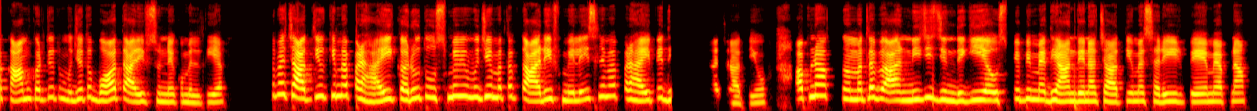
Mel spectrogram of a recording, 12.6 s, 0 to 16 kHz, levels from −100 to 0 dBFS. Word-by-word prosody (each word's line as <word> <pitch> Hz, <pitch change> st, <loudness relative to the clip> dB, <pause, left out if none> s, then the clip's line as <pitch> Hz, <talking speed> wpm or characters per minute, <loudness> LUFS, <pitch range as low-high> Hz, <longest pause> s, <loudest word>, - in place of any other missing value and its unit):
काम 275 Hz, +5 st, +3 dB
करती 310 Hz, +2 st, -6 dB
हूँ, 345 Hz, -, -10 dB
तो 315 Hz, -, -7 dB
मुझे 275 Hz, +2 st, -4 dB
तो 345 Hz, +2 st, -9 dB
बहुत 265 Hz, +3 st, +1 dB
तारीफ़ 230 Hz, -4 st, +2 dB
सुनने 225 Hz, -1 st, -4 dB
को 220 Hz, 0 st, -13 dB
मिलती 210 Hz, 0 st, -6 dB
है। 225 Hz, -, -3 dB, 0.5 s
तो -, -, -10 dB
मैं 445 Hz, -, 0 dB
चाहती 335 Hz, -1 st, +6 dB
हूँ 385 Hz, -, -1 dB
कि 400 Hz, +3 st, -4 dB
मैं 395 Hz, 0 st, 0 dB
पढ़ाई 270 Hz, -1 st, +3 dB
करूँ, 305 Hz, +2 st, +1 dB
तो 355 Hz, +2 st, -7 dB
उसमें 345 Hz, +3 st, -2 dB
भी 390 Hz, -, 0 dB
मुझे 355 Hz, +1 st, 0 dB
मतलब 345 Hz, 0 st, -4 dB
तारीफ़ 285 Hz, +4 st, +4 dB
मिले, 260 Hz, +1 st, -2 dB
इसलिए 315 Hz, +5 st, -4 dB
मैं 385 Hz, -, -5 dB
पढ़ाई 265 Hz, -3 st, +2 dB
पे 315 Hz, +5 st, -5 dB
ध्यान -, -, -5 dB, 0.5 s
देना 200 Hz, -, -8 dB
चाहती 195 Hz, 0 st, -6 dB
हूँ। 205 Hz, +1 st, -9 dB, 0.3 s
अपना 380 Hz, +5 st, +2 dB, 0.2 s
क 300 Hz, -, 0 dB
मतलब 310 Hz, +3 st, 0 dB
अ, 260 Hz, -1 st, +6 dB
निजी 285 Hz, +6 st, -1 dB
ज़िंदगी 265 Hz, -2 st, 0 dB
है, 275 Hz, -, +6 dB
उस 255 Hz, 0 st, -2 dB
पे 300 Hz, -, -5 dB
भी 300 Hz, +2 st, -2 dB
मैं 275 Hz, -3 st, +1 dB
ध्यान 240 Hz, -2 st, +4 dB
देना 240 Hz, 0 st, +2 dB
चाहती 230 Hz, 0 st, -1 dB
हूँ, 245 Hz, -, -5 dB
मैं 245 Hz, -, -2 dB
शरीर 230 Hz, -1 st, -1 dB
पे 230 Hz, 0 st, +3 dB
मैं 235 Hz, 0 st, +1 dB
अपना 245 Hz, +1 st, -2 dB
270 Hz, 260 wpm, -24 LUFS, 240-315 Hz, 0.5 s, चाहती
